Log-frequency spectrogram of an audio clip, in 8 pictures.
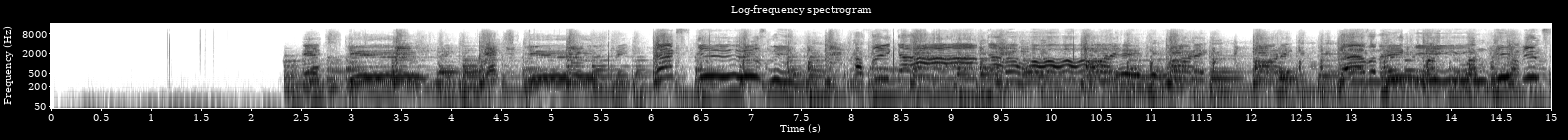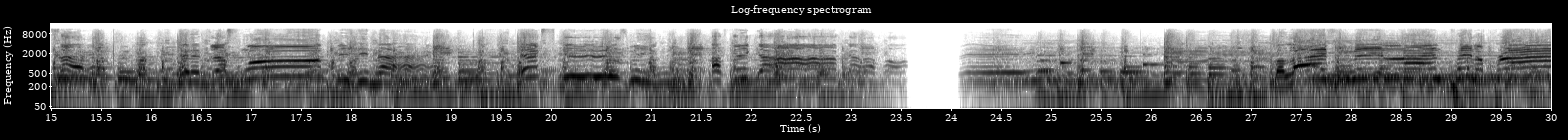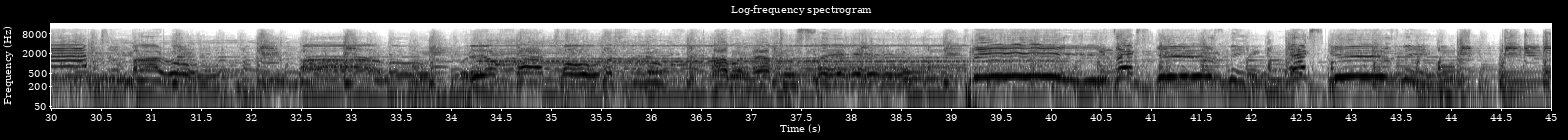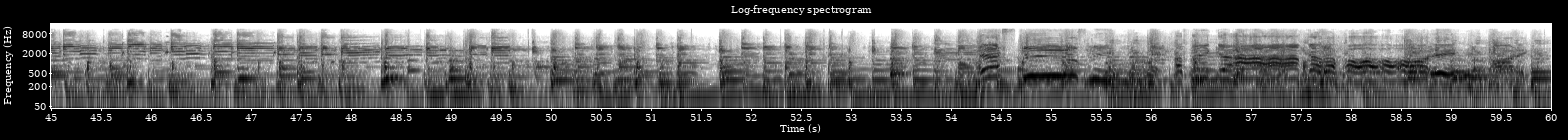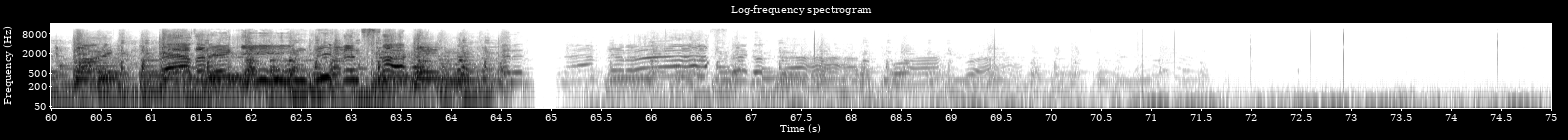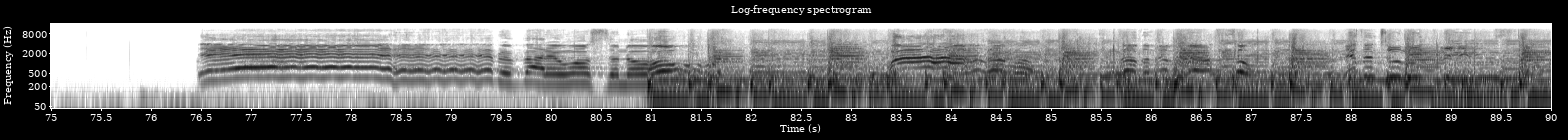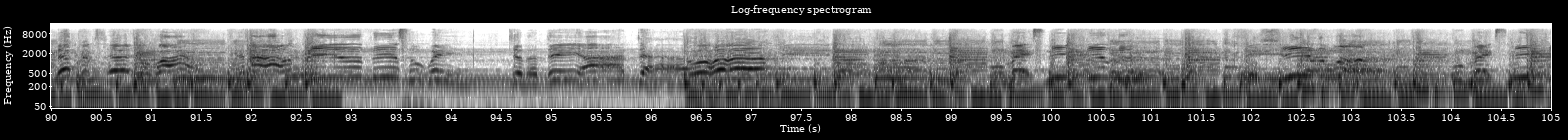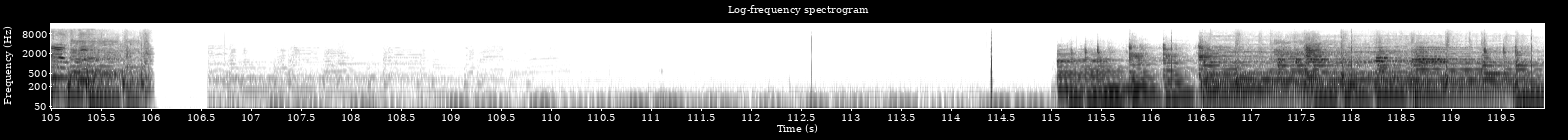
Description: それだけキズが無く音質クリアーだと思います。 現物の試聴（上記）できます。
その他音質良好です。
